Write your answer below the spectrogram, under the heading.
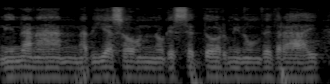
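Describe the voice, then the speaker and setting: The delivery is very slow, with monotone, flat intonation. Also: man. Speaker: actor. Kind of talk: poetry reading. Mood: ironic, bitter, theatrical. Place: stage.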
